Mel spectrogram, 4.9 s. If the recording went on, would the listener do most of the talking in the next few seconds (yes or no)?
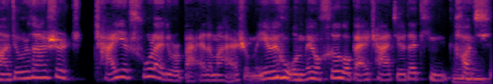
yes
